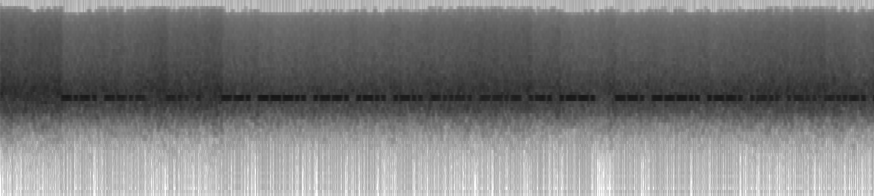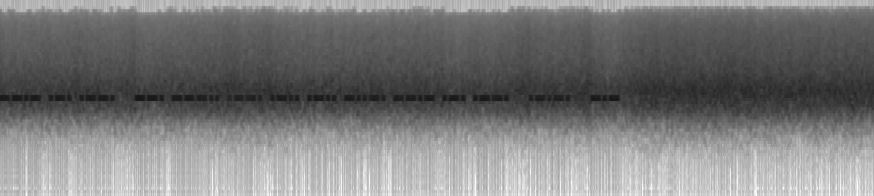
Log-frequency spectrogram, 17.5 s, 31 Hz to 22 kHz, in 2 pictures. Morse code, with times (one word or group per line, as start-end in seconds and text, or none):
0.6-1.4 CQ
1.7-2.0 DE
2.2-5.9 G8PLL/QRP
6.2-9.9 G8PLL/QRP
10.1-13.8 G8PLL/QRP
14.0-14.4 <AR>
14.6-14.9 K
